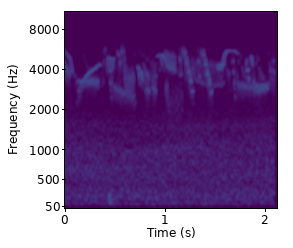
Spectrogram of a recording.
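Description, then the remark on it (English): A tiny skylark sings under a Dublin sky on a spring morning, a continuous, high-pitched stream of rapid trills, clicks and thin whistles, warbling up and down without pause; no one speaks. “For 1 hour under an empty Dublin sky, I'd listen to the trills, clicks, and whistles of the tiny lark's song.”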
